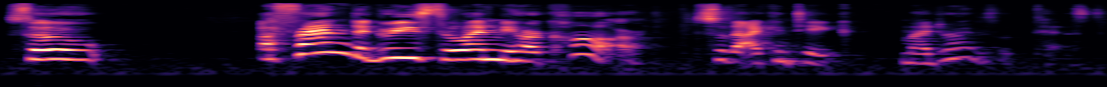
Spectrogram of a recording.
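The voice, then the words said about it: Scottish accent. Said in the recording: “You're Scottish, I'm Scottish! ... this accent, I can trade on this”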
